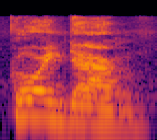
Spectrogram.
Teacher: you want to stress that it's very down your voice also goes down a lot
